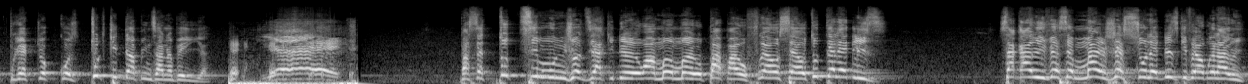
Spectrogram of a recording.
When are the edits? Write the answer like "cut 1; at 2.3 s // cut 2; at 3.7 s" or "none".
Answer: cut 1; at 2.1 s // cut 2; at 4.2 s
